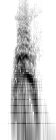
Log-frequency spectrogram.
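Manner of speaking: sudden high loud ruff; loud dog bark. Retold or imitated. [name] impression ending with a loud dog bark.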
